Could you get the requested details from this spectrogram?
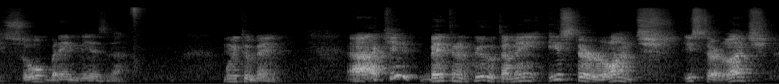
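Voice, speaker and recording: A man teaching English vocabulary in a chatty video lesson, repeating each word slowly for his learners. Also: medium pitch, sharp tone. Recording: echoey room, voice from a distance.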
